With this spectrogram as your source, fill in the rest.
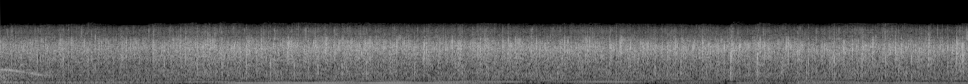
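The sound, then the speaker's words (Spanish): An audience applauds the King (God) loudly and steadily, a dense, continuous wash of many hands clapping that holds at an even level for the full stretch, with no talking over it. “¡Aplaude al Rey!”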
